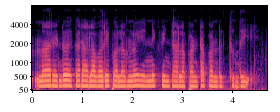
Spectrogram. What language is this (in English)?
Telugu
